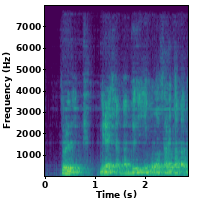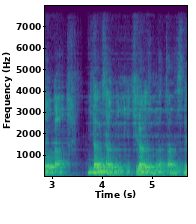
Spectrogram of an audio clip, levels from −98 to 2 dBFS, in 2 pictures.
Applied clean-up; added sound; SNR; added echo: neural separator model SepFormer DNS4.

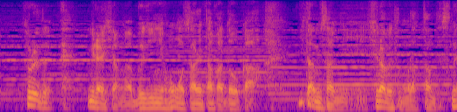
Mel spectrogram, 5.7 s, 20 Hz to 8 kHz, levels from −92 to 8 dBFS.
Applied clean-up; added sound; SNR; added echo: none; none; none; none.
